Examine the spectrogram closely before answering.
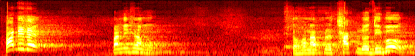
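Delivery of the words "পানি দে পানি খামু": much higher, rude ordering-about voice of an ill-mannered man; rude lout demanding water. Retold or imitated. Preacher imitating a rude man ordering water, hammed-up rudeness. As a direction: play the boor who orders a stranger to fetch water. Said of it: "একটা বদমাশ অসভ্য কোত্থেকে আসছে".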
